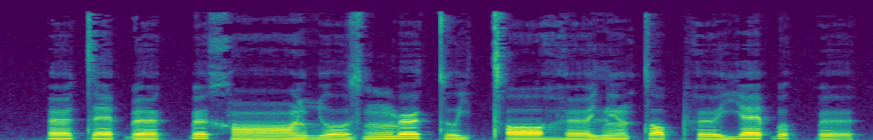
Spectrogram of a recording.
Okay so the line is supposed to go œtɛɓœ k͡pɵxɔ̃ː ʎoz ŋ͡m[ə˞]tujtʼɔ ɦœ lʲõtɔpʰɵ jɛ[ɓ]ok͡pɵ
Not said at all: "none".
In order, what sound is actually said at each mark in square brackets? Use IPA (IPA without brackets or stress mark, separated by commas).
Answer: ə˞, ɓ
